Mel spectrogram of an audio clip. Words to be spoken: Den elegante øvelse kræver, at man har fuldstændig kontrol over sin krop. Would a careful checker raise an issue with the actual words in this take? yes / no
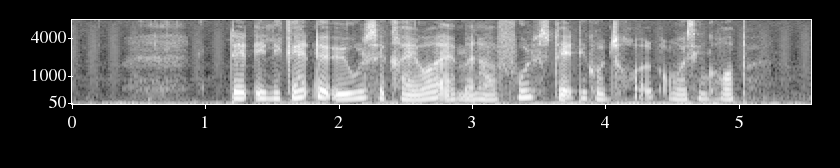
no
